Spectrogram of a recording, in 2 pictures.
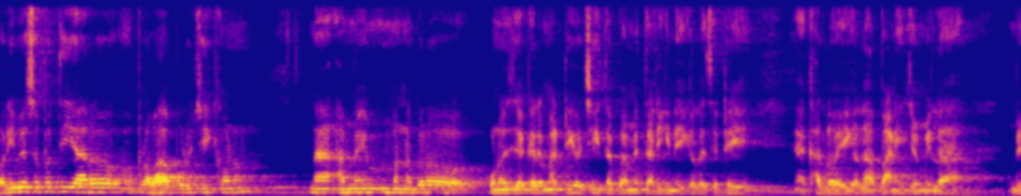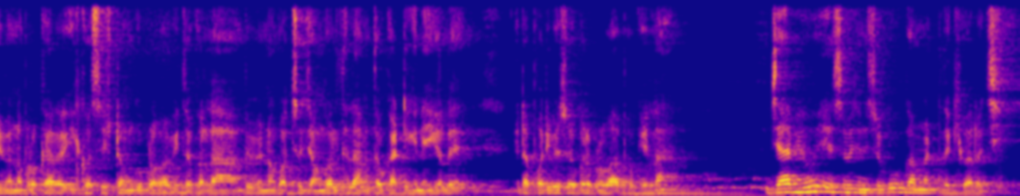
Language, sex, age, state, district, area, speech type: Odia, male, 45-60, Odisha, Khordha, rural, spontaneous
